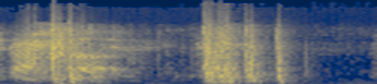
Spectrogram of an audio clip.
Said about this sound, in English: You killed him, Benton. Just knocked him cold with my pistol butt.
